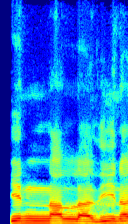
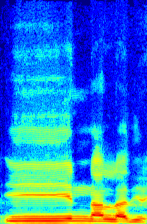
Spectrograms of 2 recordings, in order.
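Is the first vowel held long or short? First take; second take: short; long. First: The first vowel is kept short. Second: The first vowel is stretched long. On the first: The speaker calls it right. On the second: The speaker calls it wrong.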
